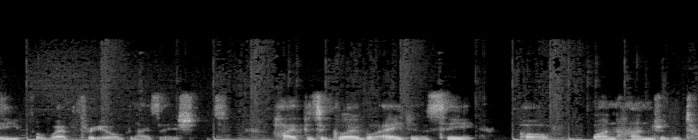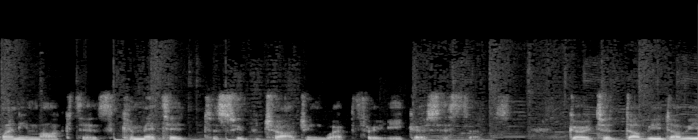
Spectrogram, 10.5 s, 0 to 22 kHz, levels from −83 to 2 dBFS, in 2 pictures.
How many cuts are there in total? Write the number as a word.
zero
